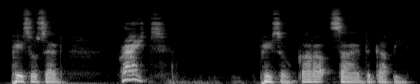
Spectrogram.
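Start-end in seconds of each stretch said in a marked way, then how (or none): 1.2-1.7 high squeaky sidekick voice; eager little crewman, pitched way up; Peso's high voice. Acted. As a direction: chirp it like an eager little helper. Peso answers.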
